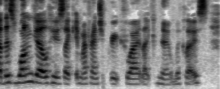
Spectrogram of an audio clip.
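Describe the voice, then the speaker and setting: A woman with a British accent speaks in a fairly high pitch with ordinary pitch variation. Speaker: podcast co-host. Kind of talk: casual chat. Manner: fast.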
